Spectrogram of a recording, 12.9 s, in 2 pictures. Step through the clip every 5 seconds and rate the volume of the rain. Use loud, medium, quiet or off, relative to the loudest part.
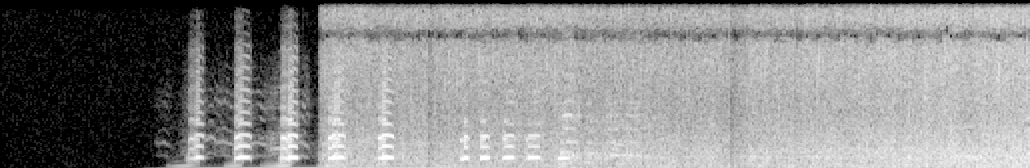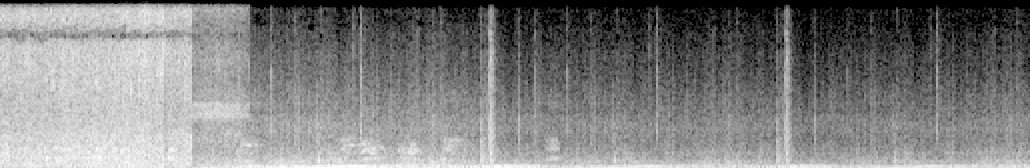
medium, loud, medium.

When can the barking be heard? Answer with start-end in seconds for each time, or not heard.
7.8-9.9.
